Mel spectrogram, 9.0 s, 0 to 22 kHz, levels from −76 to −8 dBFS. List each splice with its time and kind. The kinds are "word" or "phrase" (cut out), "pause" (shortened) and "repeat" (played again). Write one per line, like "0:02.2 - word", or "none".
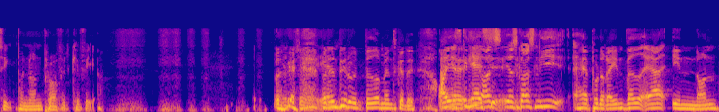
0:03.4 - pause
